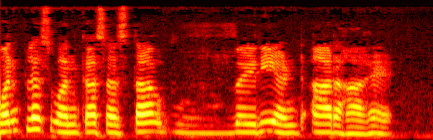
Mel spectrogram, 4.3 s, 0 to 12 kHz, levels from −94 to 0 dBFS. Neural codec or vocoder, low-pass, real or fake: none; 9.9 kHz; real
